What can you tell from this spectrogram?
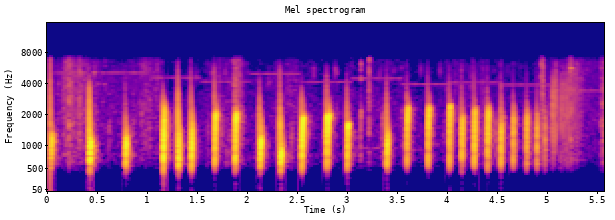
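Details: Echolocation pulses of a migratory bat species that travels to the southern United States in late October, slowed to audible pitch, come faster and buzzier toward the end as it catches an insect.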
